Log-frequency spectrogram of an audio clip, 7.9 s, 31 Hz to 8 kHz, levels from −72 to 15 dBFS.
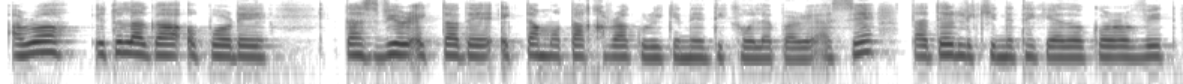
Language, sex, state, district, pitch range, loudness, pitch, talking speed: Nagamese, female, Nagaland, Kohima, 185-220 Hz, -18 LUFS, 200 Hz, 165 wpm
